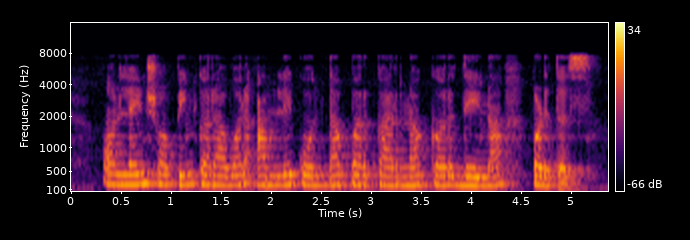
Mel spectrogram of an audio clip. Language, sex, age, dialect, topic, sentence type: Marathi, female, 18-24, Northern Konkan, banking, statement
